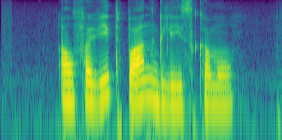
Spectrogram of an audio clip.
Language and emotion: Russian, neutral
